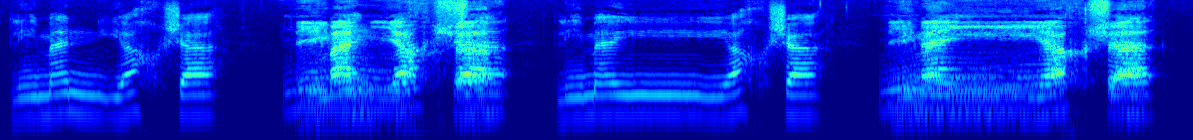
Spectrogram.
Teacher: the noon sakina in liman and the ya became one stressed letter. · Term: idgham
